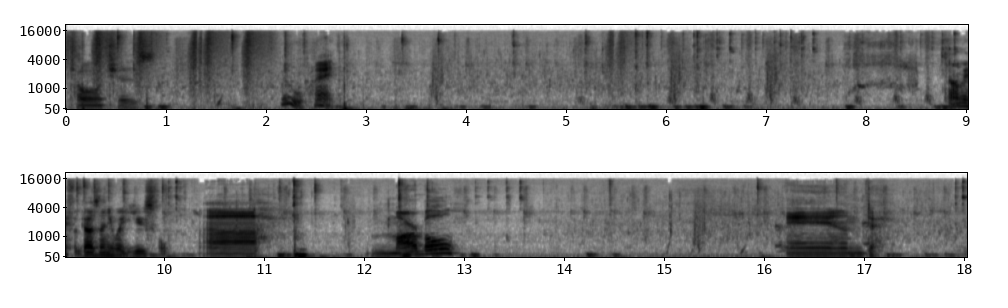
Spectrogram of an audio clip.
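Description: A video game character's grappling hook fires and clinks repeatedly.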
